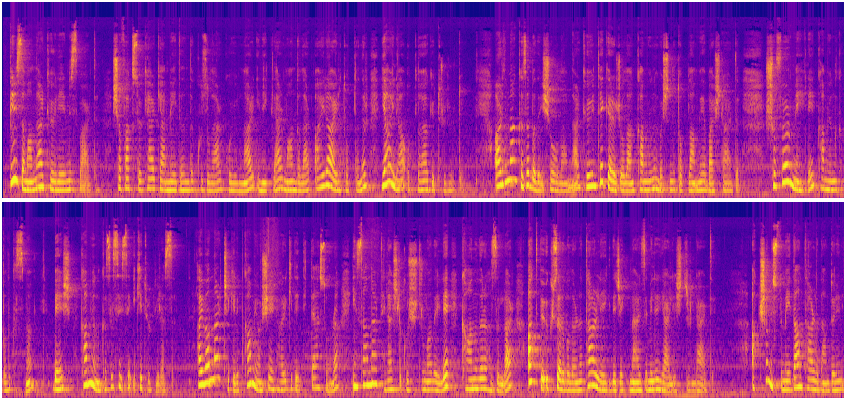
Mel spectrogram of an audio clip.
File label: turkce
